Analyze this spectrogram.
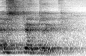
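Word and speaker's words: ecstatic: also along the meaning you also need to pronounce it correctly it is aesthetic aesthetic ECS sound s aesthetic aesthetic I'm aesthetic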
